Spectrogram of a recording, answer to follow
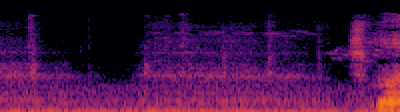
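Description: Steady low background hum with a few faint clicks of metal parts being handled at the engine block; a man's voice begins right at the end.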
